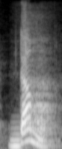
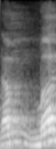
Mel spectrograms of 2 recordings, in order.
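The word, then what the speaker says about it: dumb: इसको डेफ बोलोगे फिर डम डम यानी गूंगा जो मुंह से बोल नहीं सकता उसको गूंगा कहते हैं और ध्यान रखना यहां पर बी है ना बी साइलेंट रहता है आप डम ब नहीं बोलोगे क्या बोलोगे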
